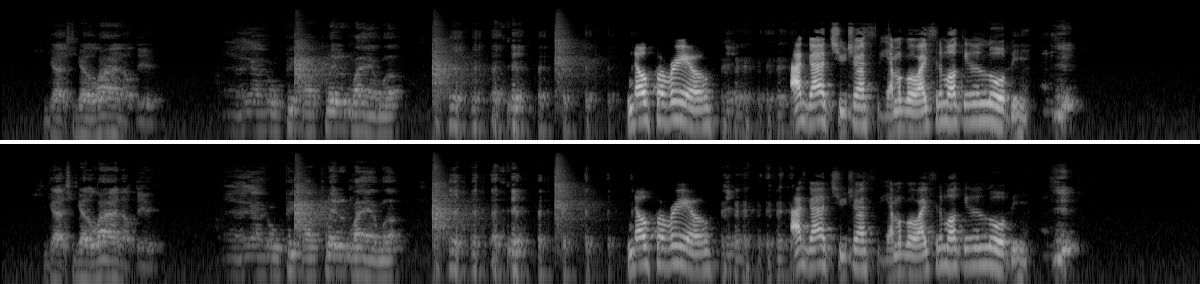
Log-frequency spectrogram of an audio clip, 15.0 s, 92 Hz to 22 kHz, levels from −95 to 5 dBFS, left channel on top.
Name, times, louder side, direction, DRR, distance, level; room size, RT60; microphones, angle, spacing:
voice 1, 0.5-1.9 3.0-3.1 5.4-6.2 7.0-7.4 9.0-9.8, right 2 dB, 75° right, 6.2 m, -48 dB
voice 2, 2.8-4.9 9.1-9.2 13.1-13.4, right 1 dB, 55° right, 7.0 m, -45 dB
sound 1, 3.7-4.3 5.4-6.0 6.9-7.4, right 2 dB, 20° right, 2.2 m, -48 dB
voice 3, 7.8-8.9 9.9-12.8, left 6 dB, 70° left, 0.5 m, -28 dB
17.5 x 9.4 x 4.2 m
head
